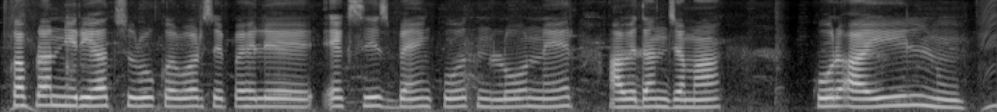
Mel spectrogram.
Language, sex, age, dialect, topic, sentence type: Magahi, male, 25-30, Northeastern/Surjapuri, banking, statement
